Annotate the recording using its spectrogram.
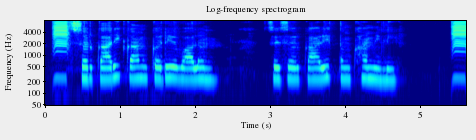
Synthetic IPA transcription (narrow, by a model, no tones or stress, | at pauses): səɾkaːɾikaːmkəɾeʋaːlən | sesəɾkaːɾit̪ə̃ŋkʰãmɪliː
